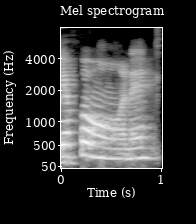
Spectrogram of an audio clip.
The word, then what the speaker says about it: Chiappone: Chiappone. Chiappone. It's in Italian.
